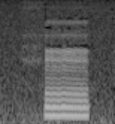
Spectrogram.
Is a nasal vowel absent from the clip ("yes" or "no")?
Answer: no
